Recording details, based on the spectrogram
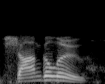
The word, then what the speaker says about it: Shongaloo: How do you pronounce it again? – Shongaloo. – It's the French pronunciation of Shangala. – Yes. – From the old song.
